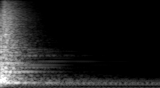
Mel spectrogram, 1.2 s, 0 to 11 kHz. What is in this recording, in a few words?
SNARE, Interactive Drum Kits; Sonic Reality; ID SNARE 3+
